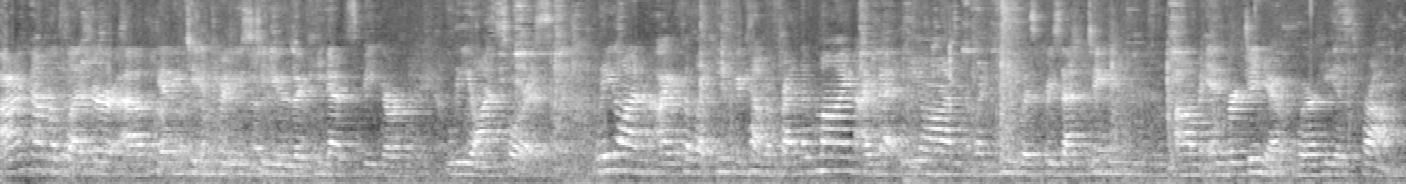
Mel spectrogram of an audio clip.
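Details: Adult woman speaking; typical speech.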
